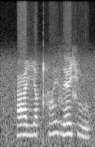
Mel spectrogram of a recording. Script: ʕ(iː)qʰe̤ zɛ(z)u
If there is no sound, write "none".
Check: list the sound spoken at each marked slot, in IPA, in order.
iː, ɕ

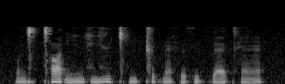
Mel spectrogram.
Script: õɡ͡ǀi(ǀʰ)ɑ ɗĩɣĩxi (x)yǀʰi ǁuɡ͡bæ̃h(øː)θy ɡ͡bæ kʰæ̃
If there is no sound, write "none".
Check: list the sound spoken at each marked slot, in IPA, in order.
ǀʰ, ɣ, ø

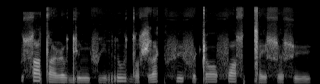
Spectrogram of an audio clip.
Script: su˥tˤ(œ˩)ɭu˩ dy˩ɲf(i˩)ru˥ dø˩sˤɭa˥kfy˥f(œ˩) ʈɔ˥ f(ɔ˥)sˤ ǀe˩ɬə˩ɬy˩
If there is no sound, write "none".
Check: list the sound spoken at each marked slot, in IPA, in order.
œ˩, i˩, ə˩, ɔ˥

